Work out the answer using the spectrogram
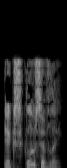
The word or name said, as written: exclusively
